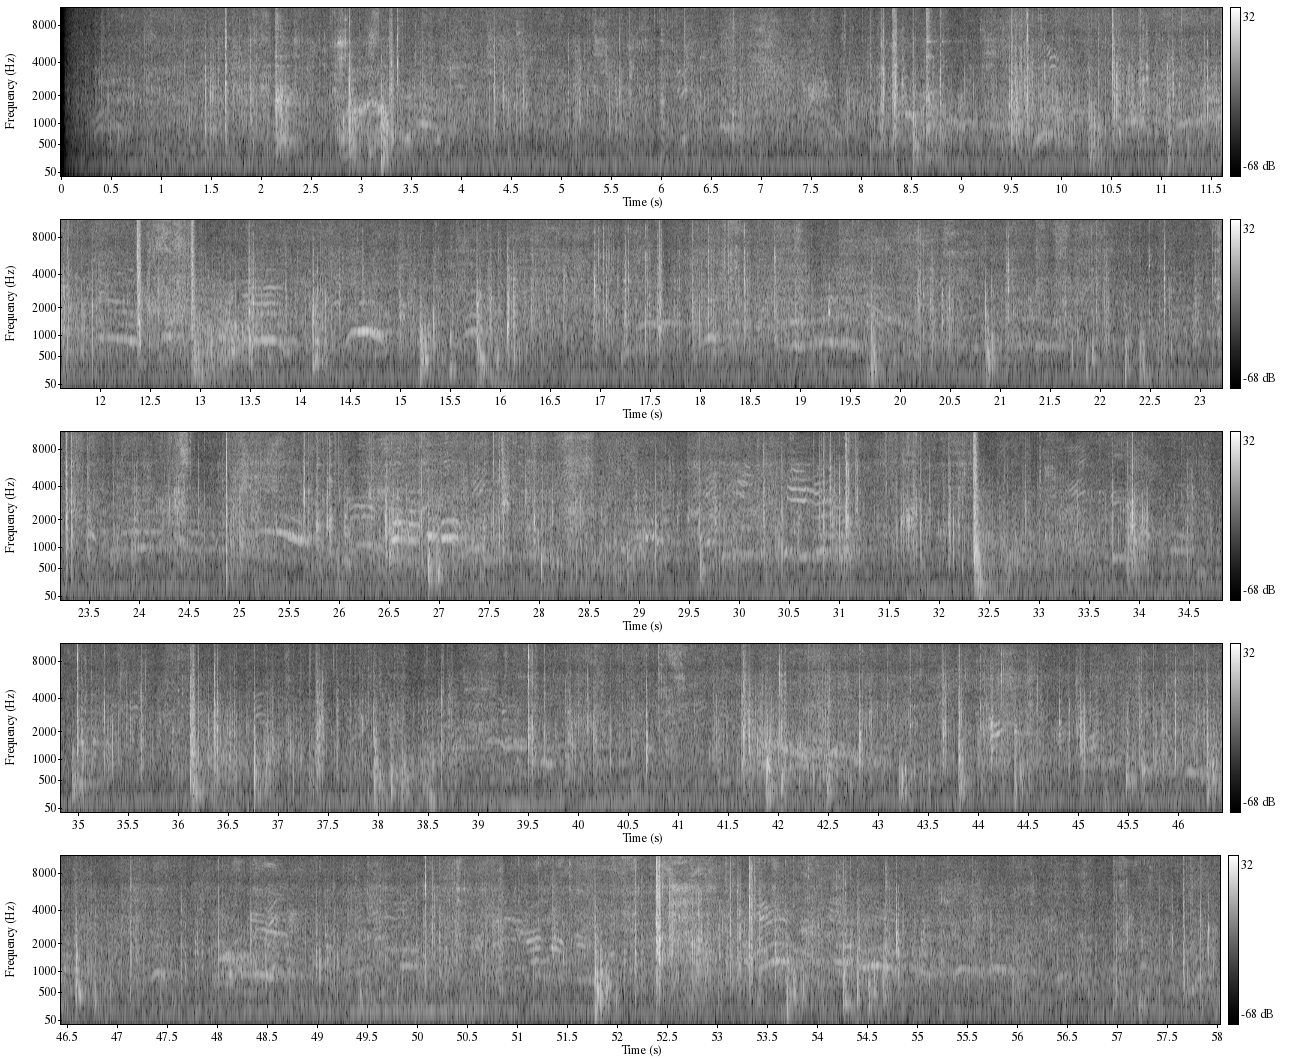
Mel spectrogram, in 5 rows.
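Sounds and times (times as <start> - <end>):
Red Deer pond hockey practice: 0.0 - 58.0.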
